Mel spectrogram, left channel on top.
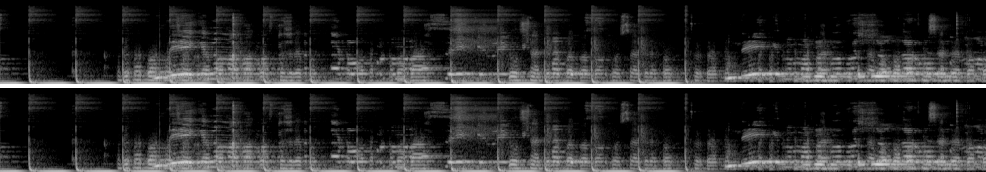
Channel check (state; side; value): identical; both; correlation 1.00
